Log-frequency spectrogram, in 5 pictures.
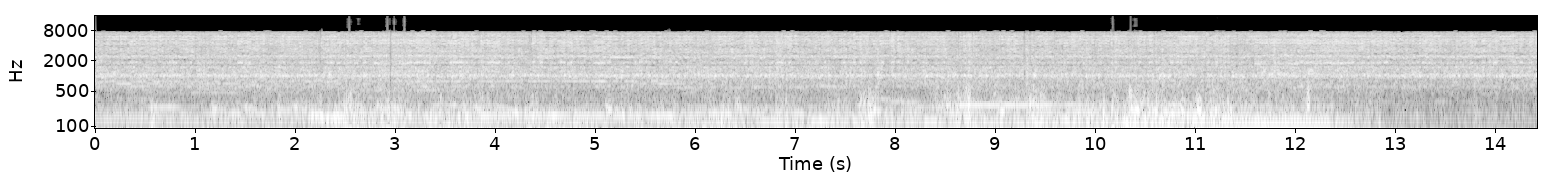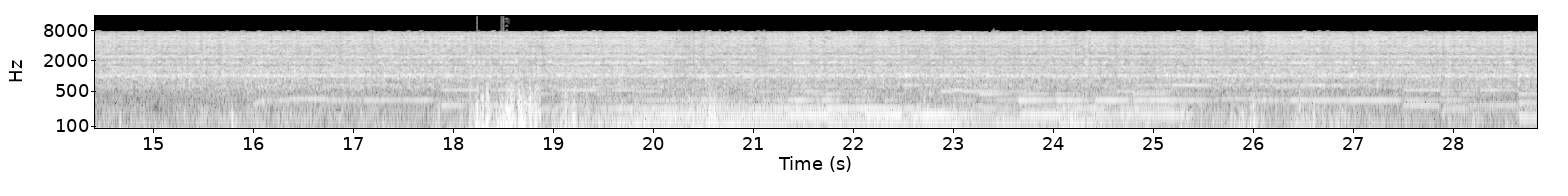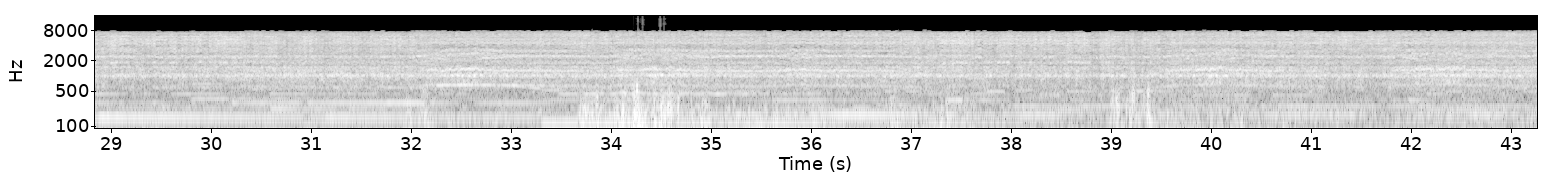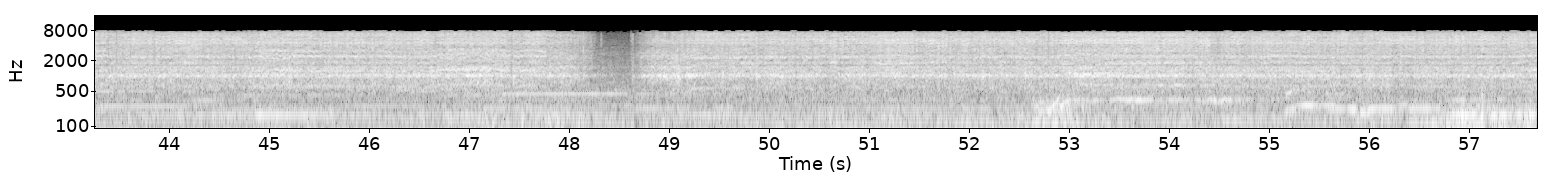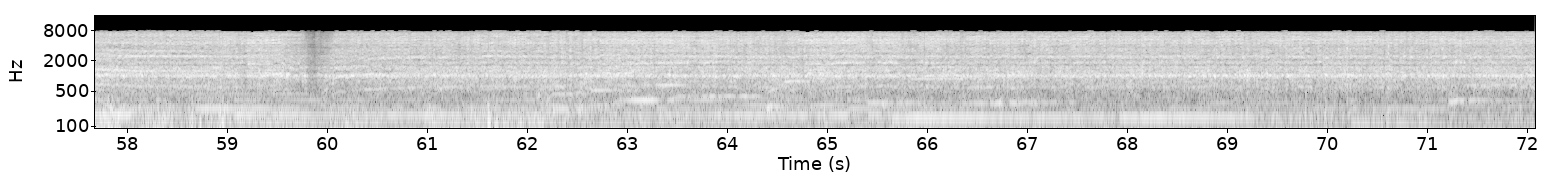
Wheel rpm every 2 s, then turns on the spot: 160, 160, 160, 160, 160, 160, 160, 160, 160, 160, 160, 160, 160, 160, 160, 160, 160, 160, 160, 160, 160, 160, 160, 140, 90, 160, 160, 160, 160, 150, 140, 160, 160, 160, 160, 160.
none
